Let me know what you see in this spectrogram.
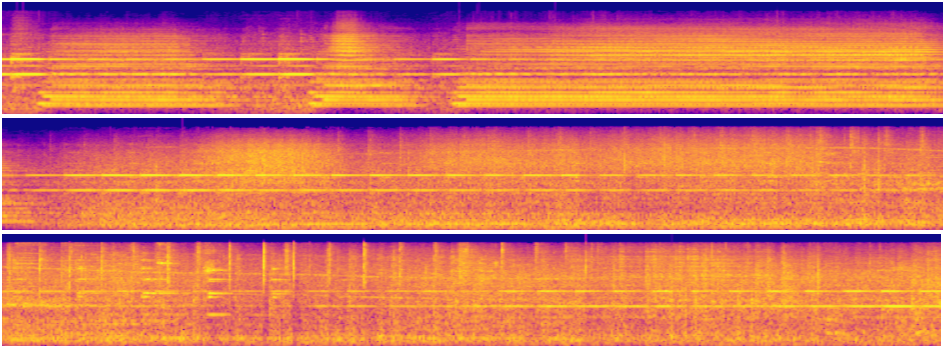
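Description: Diesel locomotive horn sounding the end of the grade-crossing signal (long, short, long) over a steadily ringing crossing bell. The horn stops about ten seconds in, and the locomotive's diesel engine passes close by. Freight cars follow, their wheels clicking over the rail joints.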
